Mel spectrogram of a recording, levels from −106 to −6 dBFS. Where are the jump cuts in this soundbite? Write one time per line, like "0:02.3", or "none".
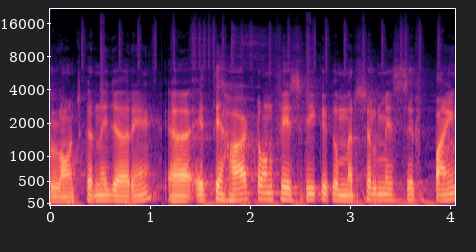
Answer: none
